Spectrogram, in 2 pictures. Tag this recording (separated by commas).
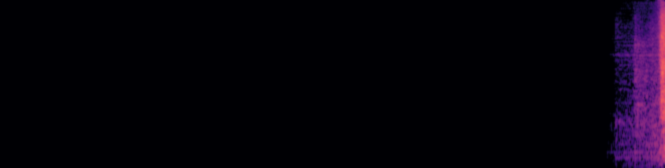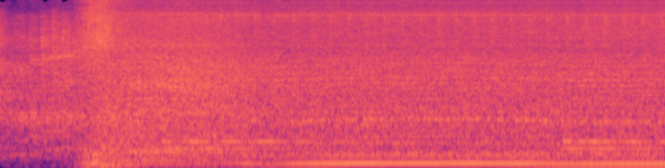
inside a small room, Vehicle, Silence, Car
